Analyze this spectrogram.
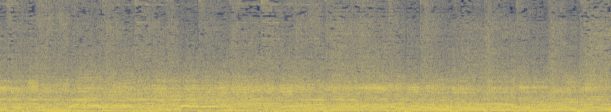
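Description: Live rock band playing loudly: electric guitars with bending lead notes over a drum kit.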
